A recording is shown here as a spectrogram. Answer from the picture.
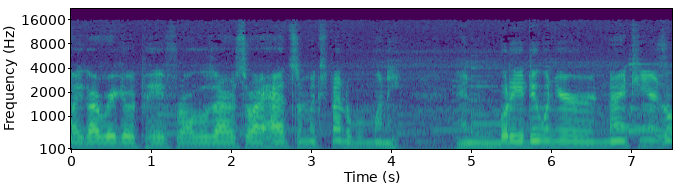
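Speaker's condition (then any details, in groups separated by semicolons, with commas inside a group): Traumatic brain injury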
